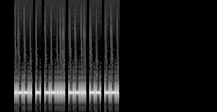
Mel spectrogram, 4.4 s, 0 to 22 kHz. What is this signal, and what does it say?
Morse code, heard as a keyed tone, about 40 wpm, 700 Hz. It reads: PT7ZMG
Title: DXCC-100 Call Signs - 6 Characters - Repeated 2x - 40wpm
